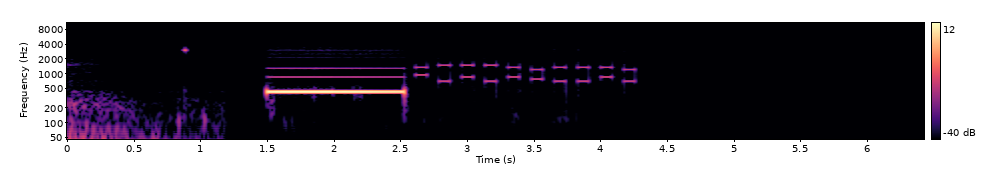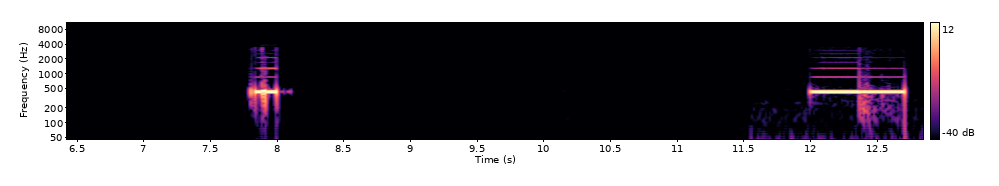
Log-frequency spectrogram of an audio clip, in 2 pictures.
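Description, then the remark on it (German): A phone line tone sounds for about a second, then a quick run of about eight dialing beeps as a number is called from the phone's contact list, followed by a lone ring burst and another ringing tone starting near the end, with no one speaking. “Aber ich habe nicht so viele Menschen mit AX hier am Telefonbuch, deswegen geht das relativ schnell.”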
